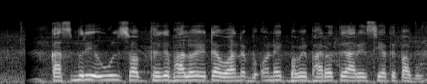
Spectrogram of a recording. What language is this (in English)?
Bangla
